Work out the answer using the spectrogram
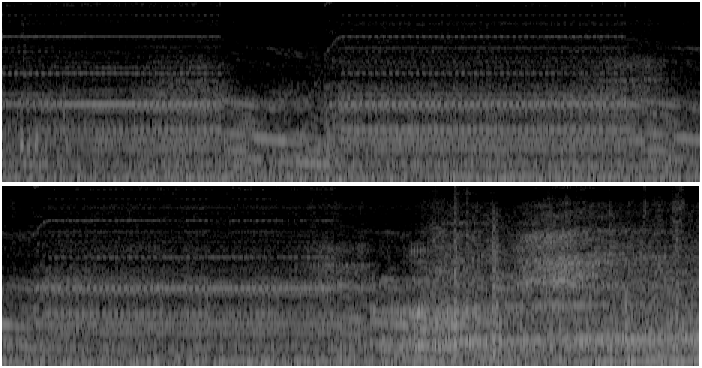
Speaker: That's the color wheel. Color wheel's trying to start, it can't, and it's then going into shutdown / error.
